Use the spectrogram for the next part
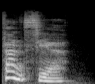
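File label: "fancier", British English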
